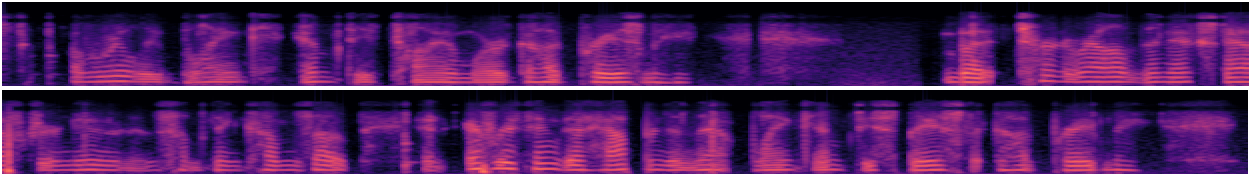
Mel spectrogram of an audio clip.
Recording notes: Daily Conference Call.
